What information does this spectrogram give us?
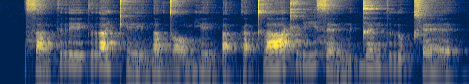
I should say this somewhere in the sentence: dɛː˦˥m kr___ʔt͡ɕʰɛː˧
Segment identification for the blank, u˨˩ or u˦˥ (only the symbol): u˦˥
